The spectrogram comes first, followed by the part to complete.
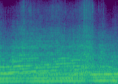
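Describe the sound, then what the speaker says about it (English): A loud BMW in Miami accelerates past, its engine roaring with rising revs across the whole clip, close and steady with no talking over it. "There goes the BMW."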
